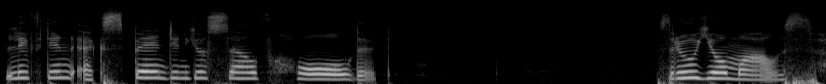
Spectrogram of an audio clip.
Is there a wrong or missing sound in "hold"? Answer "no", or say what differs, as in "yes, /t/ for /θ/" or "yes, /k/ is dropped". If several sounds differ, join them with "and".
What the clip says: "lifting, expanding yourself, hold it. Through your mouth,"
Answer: no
